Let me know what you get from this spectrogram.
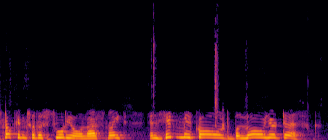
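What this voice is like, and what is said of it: Good impression of leprechaun mascot. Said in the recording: “A really good impression of Lucky.”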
